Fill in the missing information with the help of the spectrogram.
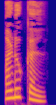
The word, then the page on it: ಅಡುಗಲ: aḍugala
